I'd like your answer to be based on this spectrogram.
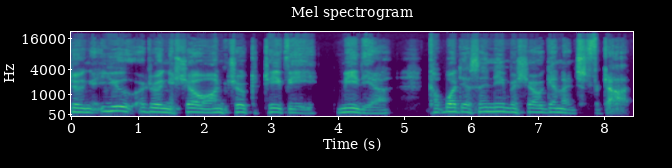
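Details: Ataxic dysarthria with aphasia in an adult man about 10 years after a brain aneurysm followed by a massive stroke; he was initially totally unintelligible, and a clinician identified ataxic dysarthria.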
